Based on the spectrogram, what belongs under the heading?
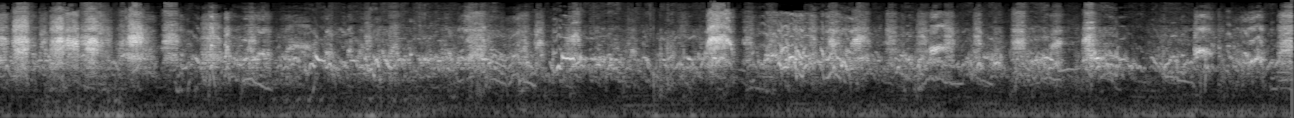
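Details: Aviary colony of budgerigars, said to be happy, producing a thick wall of chirps, squawky notes and rapid warbles that overlap throughout, with sharper bursts near the middle.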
